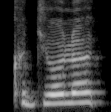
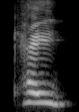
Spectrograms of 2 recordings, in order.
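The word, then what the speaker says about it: Kjölur: Steffi, just saw something about including the, how do I pronounce this? Kjolur track? Kjolur.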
